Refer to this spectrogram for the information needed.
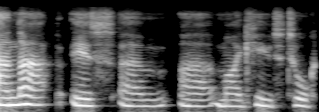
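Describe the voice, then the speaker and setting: A somewhat breathy woman at medium pitch with fairly even intonation, over a quiet background. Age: 60s. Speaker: charity chief executive. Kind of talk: webinar presentation. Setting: online webinar. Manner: hesitant with fillers.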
